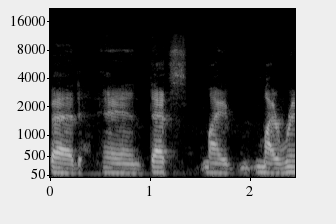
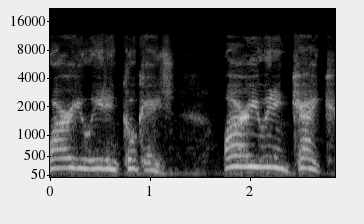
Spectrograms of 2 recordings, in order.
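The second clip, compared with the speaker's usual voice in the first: put-on very high, shrill, squealing toddler yell; 11 semitones higher than usual. Retelling how a two-year-old yelled about cookies: imitating a child yelling. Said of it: "started yelling at her".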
